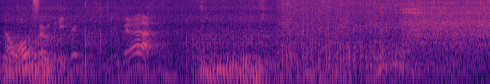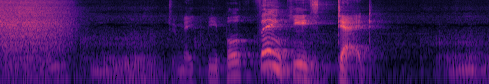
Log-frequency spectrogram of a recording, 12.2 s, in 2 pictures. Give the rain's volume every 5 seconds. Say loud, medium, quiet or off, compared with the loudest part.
loud, loud, off.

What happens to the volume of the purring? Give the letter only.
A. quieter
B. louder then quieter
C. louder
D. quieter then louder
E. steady
A.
